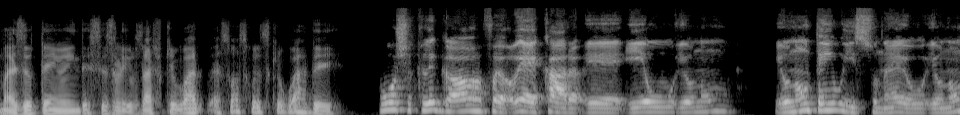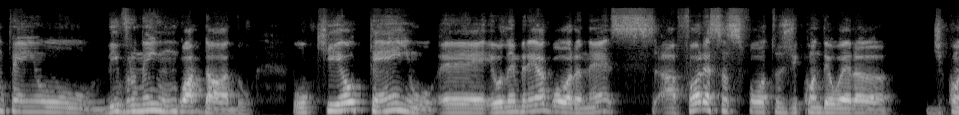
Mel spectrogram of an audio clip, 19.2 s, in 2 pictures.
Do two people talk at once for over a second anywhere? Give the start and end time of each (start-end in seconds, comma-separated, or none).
none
